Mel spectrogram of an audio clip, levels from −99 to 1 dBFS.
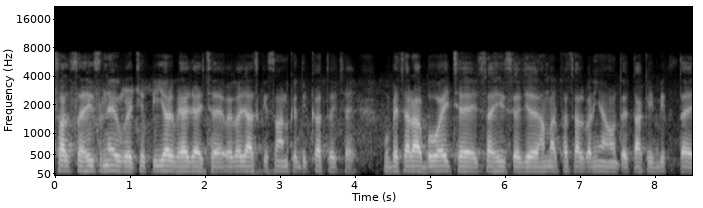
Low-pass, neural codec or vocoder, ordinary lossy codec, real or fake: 7.2 kHz; codec, 16 kHz, 4 kbps, X-Codec, HuBERT features, trained on LibriSpeech; none; fake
